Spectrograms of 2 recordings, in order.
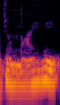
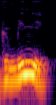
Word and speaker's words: Gemini: Bacanya ini Jemaini bukan Gemini. Jemaini.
